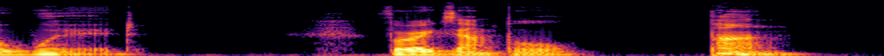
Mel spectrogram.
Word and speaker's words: pain: A nasal sound is produced in French whenever you have a vowel followed by the letter M or N at the end of a word. For example, pain, pain, meaning bread.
